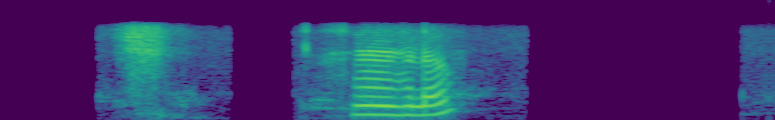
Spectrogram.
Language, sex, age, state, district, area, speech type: Santali, female, 18-30, West Bengal, Paschim Bardhaman, rural, conversation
